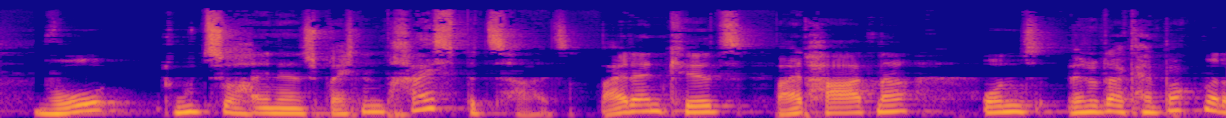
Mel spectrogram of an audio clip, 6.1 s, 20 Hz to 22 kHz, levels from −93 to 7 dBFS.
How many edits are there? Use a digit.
2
